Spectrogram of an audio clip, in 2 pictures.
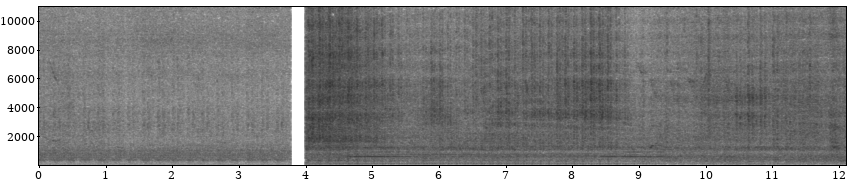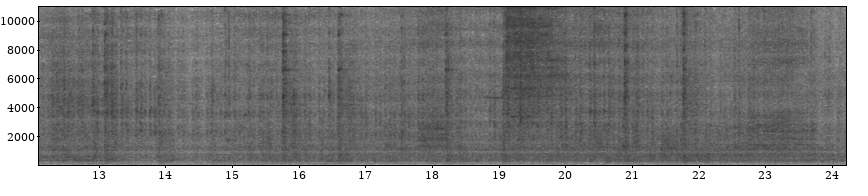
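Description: EMD diesel-electric locomotives rolling slowly past at close range, their diesel engines running with wheels clicking over the rail joints. The sound jumps louder about four seconds in, and two short squeals follow soon after.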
